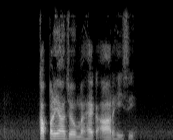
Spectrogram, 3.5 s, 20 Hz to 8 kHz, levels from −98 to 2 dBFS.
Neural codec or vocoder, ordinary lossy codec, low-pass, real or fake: codec, 16 kHz in and 24 kHz out, 1 kbps, XY-Tokenizer; Opus, 64 kbps; 7.2 kHz; fake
